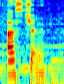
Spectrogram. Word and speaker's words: ustion: Ustion.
